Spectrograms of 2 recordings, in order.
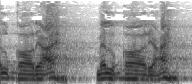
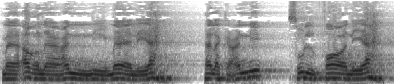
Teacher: لما تقف على الهاء لازم تعمل النفس عشان فيه همس، وإلا الحرف يخفى ولا يظهر. القارعة، مش القارعة، القارعة، وإلا بتحذف حرف من القرآن. · Term: الهمس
